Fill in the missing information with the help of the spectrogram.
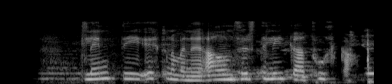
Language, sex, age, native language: Icelandic, female, 12, Icelandic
